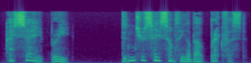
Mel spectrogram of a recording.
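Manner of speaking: lightly voiced young boy. A narrator's reading. Boy Shasta voiced by narrator.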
